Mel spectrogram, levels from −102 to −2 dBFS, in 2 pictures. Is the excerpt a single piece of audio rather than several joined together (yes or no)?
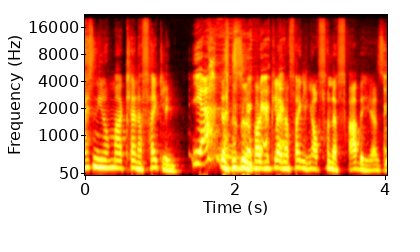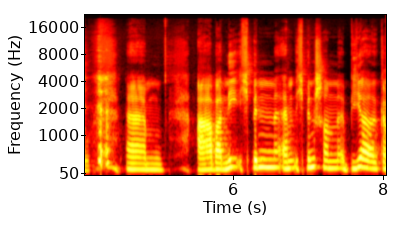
yes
